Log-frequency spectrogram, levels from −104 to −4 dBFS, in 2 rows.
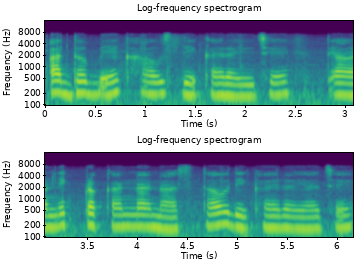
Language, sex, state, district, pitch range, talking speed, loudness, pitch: Gujarati, female, Gujarat, Gandhinagar, 175-200 Hz, 135 wpm, -23 LUFS, 185 Hz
